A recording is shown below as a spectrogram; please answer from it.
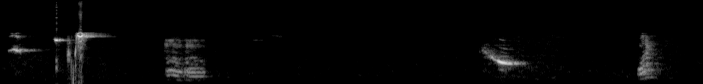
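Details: Pet African grey parrot making noises indoors: a sharp click and bright whistle, a short buzzy burst, a slurred falling whistle, and a final brief rasping note, separated by silent gaps.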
